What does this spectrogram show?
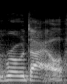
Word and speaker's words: Rodial: I went to their Instagram and looked at their stories to see how they pronounced it, and that's the way that they were saying it was the Rodial.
